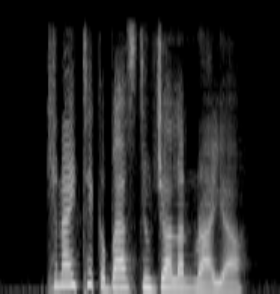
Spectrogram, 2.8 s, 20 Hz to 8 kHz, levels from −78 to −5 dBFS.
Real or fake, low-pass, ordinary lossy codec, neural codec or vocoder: fake; 7.2 kHz; AAC, 48 kbps; codec, 16 kHz, 1 kbps, FunCodec, trained on Chinese and English, 50 frames a second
